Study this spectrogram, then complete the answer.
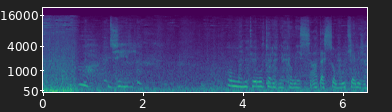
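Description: A young woman speaks in a shaken, pained voice close by.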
